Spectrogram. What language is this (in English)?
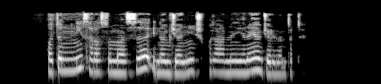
Uzbek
